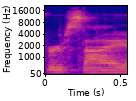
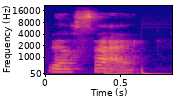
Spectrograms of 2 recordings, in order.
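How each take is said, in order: First: It is said with a plain American pronunciation. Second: It is said with an attempted French pronunciation. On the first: "I know I'm horribly mispronouncing that. I can't do French" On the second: "I can try. See, I can't do it. I can't do the nasal thing"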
